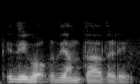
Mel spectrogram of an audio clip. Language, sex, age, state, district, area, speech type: Santali, male, 45-60, West Bengal, Birbhum, rural, spontaneous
